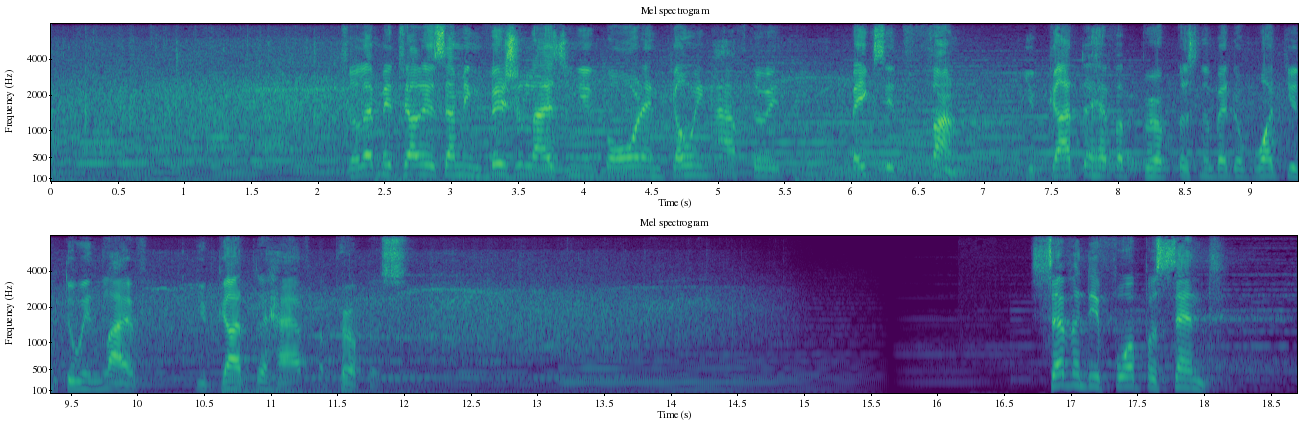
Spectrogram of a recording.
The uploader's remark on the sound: Delivered a powerful speech to the graduating class at the University of Southern California.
